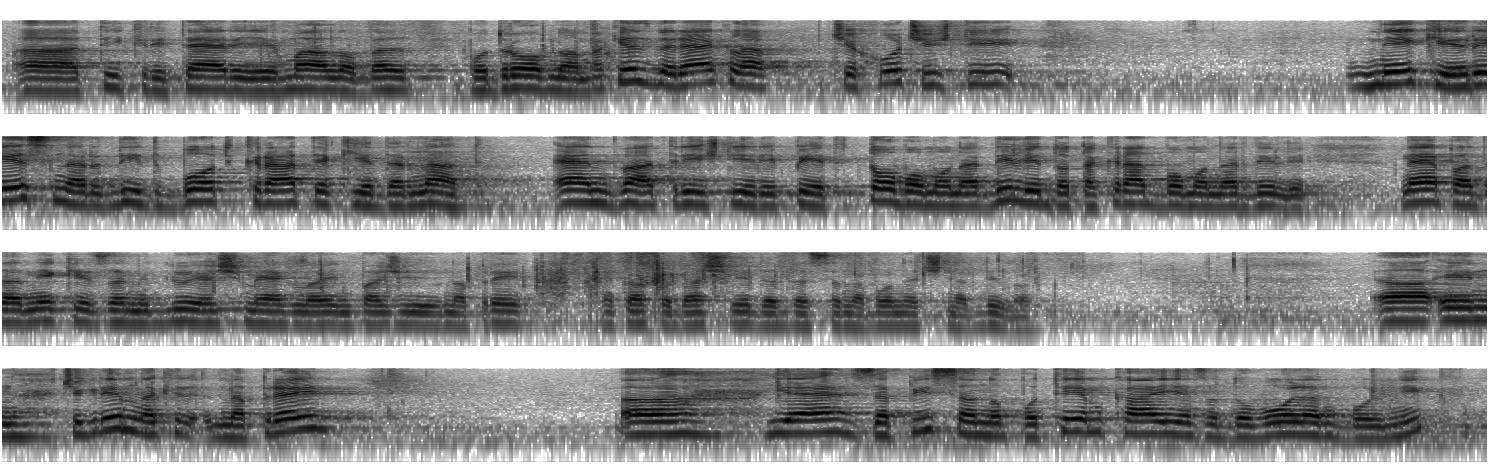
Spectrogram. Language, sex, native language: Slovenian, female, Slovenian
